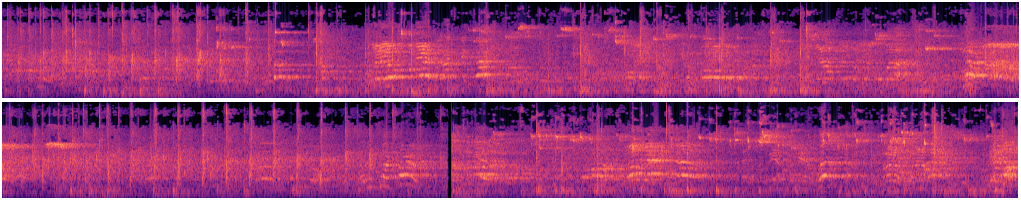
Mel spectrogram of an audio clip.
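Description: Live floorball play in a sports hall: frequent sharp clacks of sticks on the plastic ball and on each other, sneakers squeaking and pattering on the court floor, and players shouting to one another, all echoing in the large hall.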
